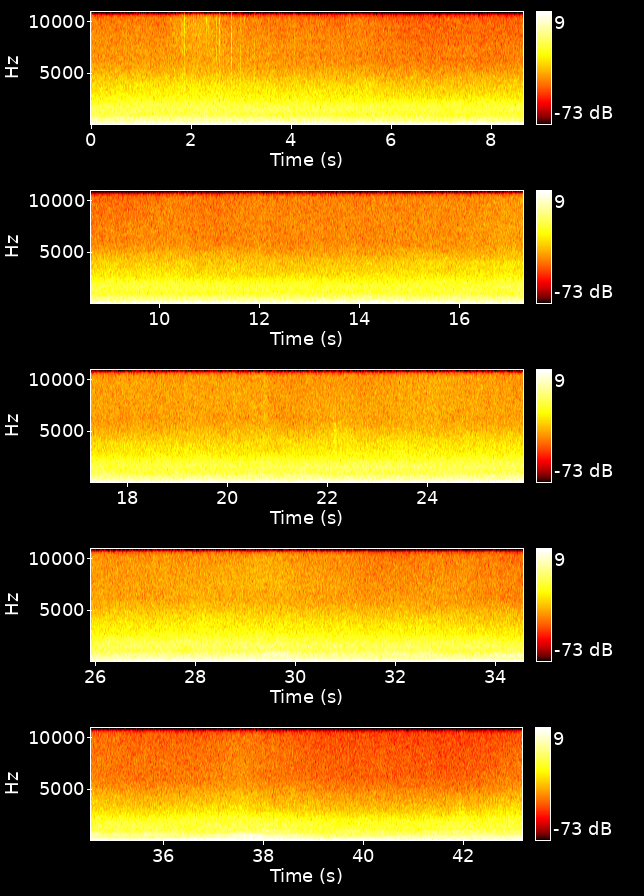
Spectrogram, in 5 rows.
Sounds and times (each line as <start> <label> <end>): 0.0 aircraft 43.1
0.0 motorway, engine 43.1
